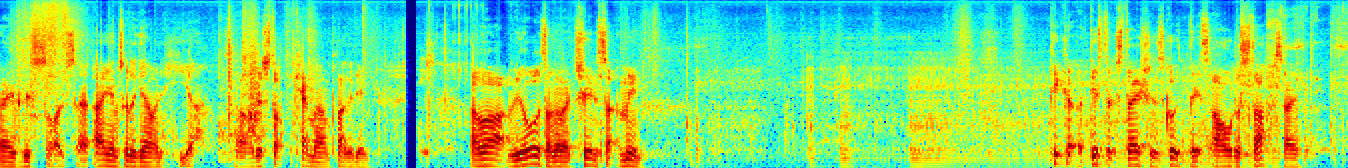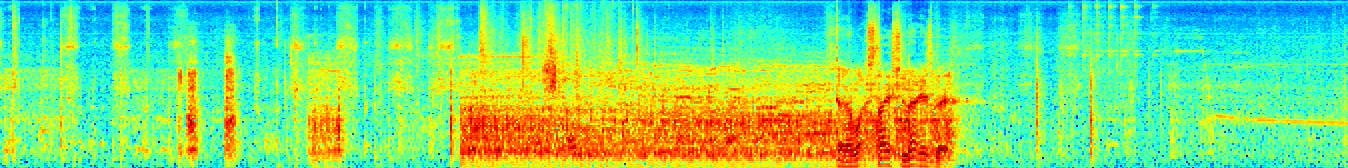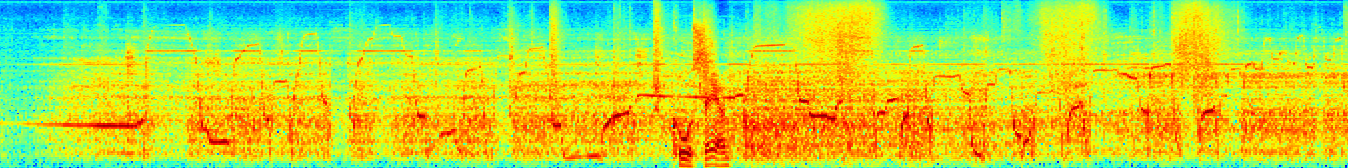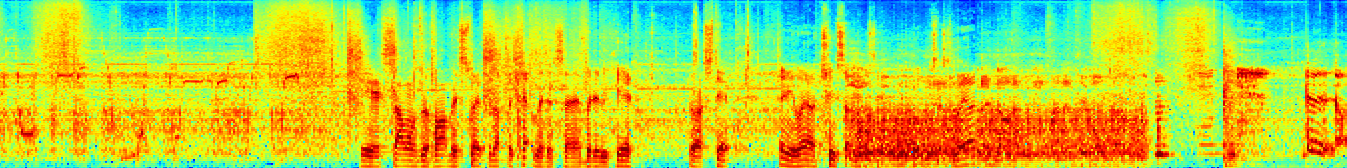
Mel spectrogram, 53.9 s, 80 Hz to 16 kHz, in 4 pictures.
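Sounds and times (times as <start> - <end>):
radio static bursts: 4.6 - 23.4, 25.2 - 53.9
distant radio station playing: 7.4 - 17.1, 18.0 - 23.3, 25.2 - 53.9.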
